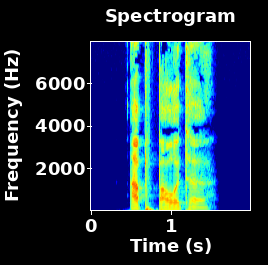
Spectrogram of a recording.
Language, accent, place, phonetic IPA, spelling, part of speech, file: German, Germany, Berlin, [ˈapˌbaʊ̯tə], abbaute, verb, De-abbaute.ogg
- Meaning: inflection of abbauen: 1. first/third-person singular dependent preterite 2. first/third-person singular dependent subjunctive II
